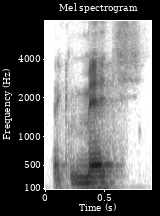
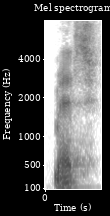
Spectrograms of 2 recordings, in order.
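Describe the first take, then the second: First: The first consonant is a plain J sound. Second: The first consonant has an S-like hiss. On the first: A masculine speaker would say it this way. "masculine speakers will say it more like" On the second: A feminine speaker would say it this way. "feminine speakers will almost have like an S sounding to it"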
